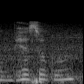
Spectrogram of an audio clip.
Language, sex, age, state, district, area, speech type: Odia, female, 30-45, Odisha, Jagatsinghpur, rural, spontaneous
